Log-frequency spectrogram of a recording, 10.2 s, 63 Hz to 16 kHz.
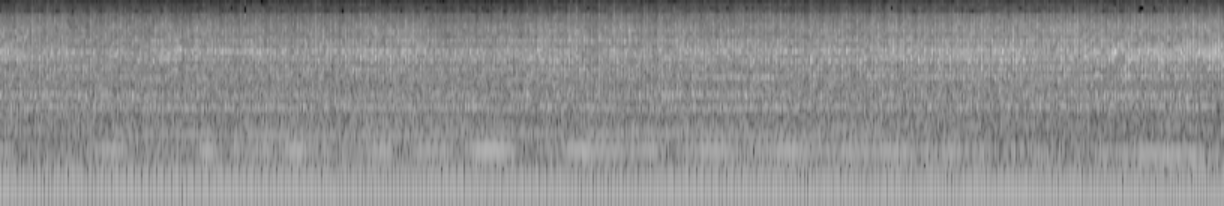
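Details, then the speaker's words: Old tractor idling at about 7:30 am: steady, smooth low-pitched idle with an even firing beat and no knocks or misses. An earlier slight miss and high idle cleared after running, possibly spark plug deposits. Normal idle. "yep cool smooth running tractor when I picked it up it had a little Miss and high idle"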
